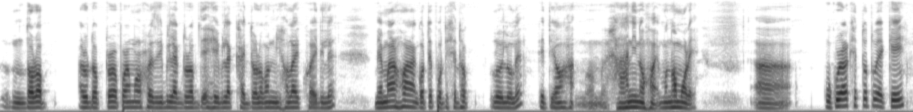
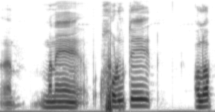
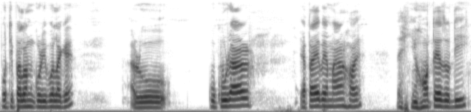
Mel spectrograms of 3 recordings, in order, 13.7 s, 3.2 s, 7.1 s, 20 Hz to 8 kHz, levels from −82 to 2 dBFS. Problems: none marked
